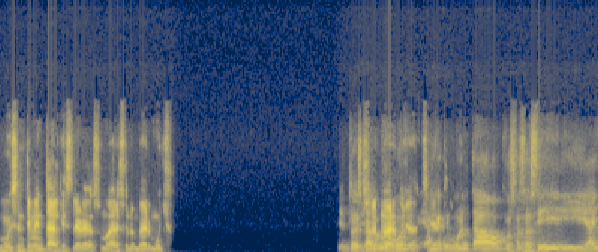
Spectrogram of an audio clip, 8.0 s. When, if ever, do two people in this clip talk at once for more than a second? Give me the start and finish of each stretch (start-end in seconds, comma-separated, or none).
4.8-6.0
